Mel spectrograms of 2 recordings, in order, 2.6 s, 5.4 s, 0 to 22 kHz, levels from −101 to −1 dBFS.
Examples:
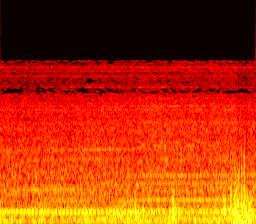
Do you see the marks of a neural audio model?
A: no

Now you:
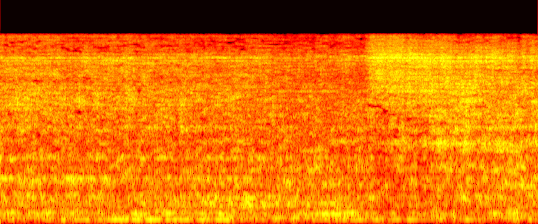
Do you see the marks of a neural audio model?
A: yes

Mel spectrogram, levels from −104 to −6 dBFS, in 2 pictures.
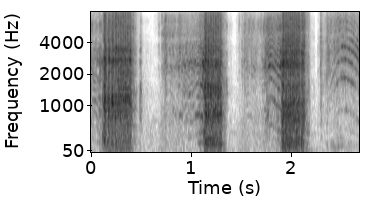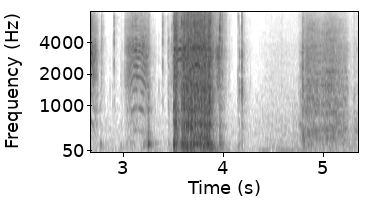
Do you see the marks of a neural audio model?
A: no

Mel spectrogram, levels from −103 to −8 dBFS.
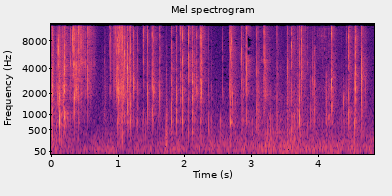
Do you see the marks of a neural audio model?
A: no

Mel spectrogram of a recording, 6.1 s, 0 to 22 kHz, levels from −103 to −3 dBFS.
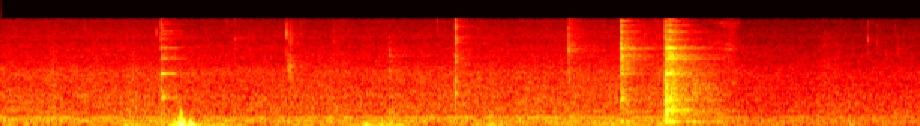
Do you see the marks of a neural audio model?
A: no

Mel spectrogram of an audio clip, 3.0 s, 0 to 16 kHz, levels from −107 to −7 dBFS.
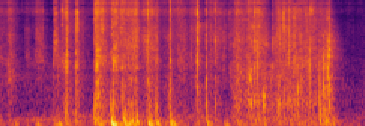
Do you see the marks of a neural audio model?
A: yes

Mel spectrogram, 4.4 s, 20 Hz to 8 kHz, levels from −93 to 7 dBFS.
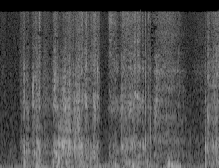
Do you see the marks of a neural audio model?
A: no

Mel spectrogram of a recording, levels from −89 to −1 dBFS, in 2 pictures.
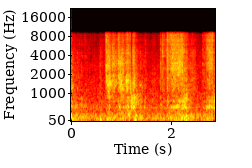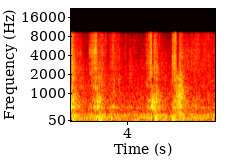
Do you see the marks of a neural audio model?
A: yes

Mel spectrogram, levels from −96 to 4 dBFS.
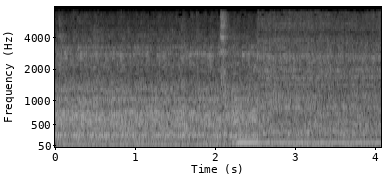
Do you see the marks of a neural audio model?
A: no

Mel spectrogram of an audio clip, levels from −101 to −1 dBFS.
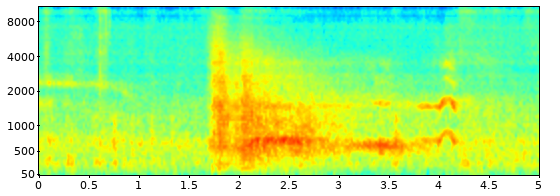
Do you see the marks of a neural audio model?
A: yes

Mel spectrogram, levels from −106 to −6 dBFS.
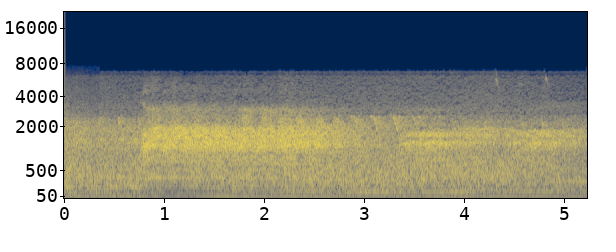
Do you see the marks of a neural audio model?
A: no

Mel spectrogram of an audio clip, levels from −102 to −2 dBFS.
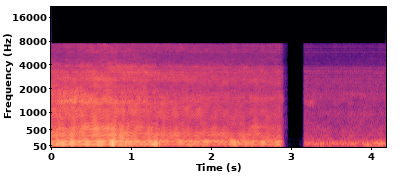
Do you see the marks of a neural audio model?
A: yes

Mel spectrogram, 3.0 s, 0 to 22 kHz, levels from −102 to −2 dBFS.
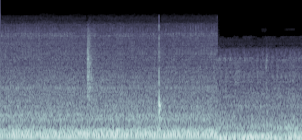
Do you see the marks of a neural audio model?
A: no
